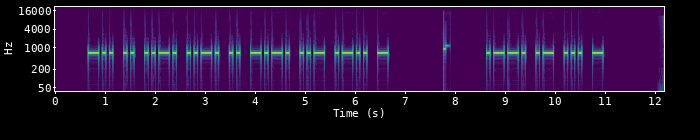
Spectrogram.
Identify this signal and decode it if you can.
Morse code, heard as a keyed tone, about 17 wpm, 700 Hz. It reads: DIFFICULT PAST
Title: Sentences from Top 600 Words - New Word Drill - 17wpm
